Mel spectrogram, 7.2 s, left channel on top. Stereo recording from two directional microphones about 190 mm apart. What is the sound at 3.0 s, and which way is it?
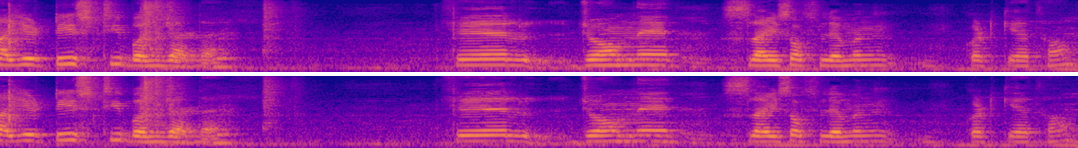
Speech, 20° left (ahead or behind).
